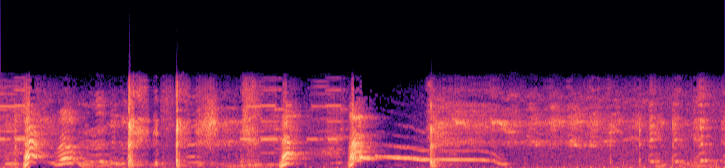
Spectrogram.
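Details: Dog reacting to a ringing phone gives sharp clipped barks and yelps, then one drawn-out howl sliding downward, followed by quieter busy sound with faint music.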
